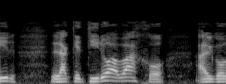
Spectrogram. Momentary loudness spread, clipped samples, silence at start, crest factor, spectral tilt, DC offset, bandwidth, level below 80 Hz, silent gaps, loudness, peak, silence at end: 9 LU; under 0.1%; 0 s; 16 dB; -6.5 dB/octave; under 0.1%; 8 kHz; -48 dBFS; none; -22 LUFS; -4 dBFS; 0 s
